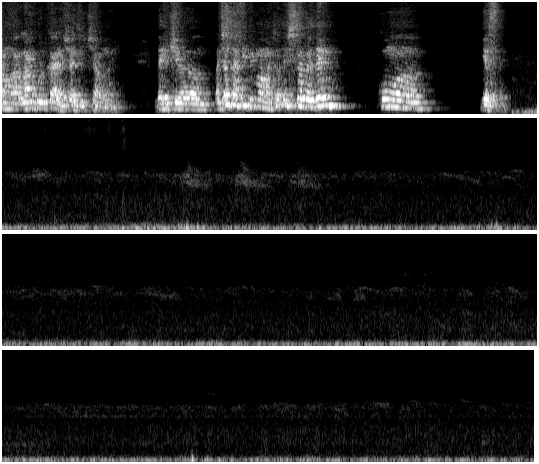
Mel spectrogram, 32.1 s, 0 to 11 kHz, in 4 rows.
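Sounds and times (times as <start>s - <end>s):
wind rumbling on microphone: 7.6s - 32.0s
birds calling: 7.7s - 32.0s.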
